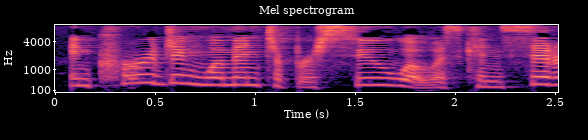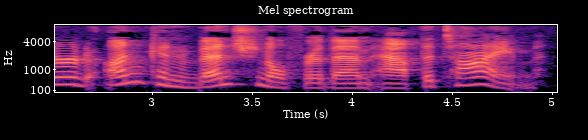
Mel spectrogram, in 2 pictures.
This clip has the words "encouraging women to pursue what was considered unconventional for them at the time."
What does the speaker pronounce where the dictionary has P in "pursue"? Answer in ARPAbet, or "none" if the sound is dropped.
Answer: P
